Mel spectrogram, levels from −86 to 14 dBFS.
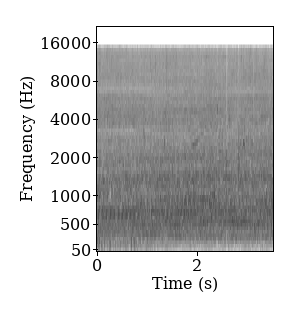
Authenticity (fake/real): real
